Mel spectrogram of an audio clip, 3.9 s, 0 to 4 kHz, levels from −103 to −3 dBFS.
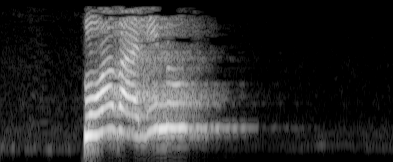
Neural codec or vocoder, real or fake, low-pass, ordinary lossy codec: none; real; 3.6 kHz; MP3, 16 kbps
